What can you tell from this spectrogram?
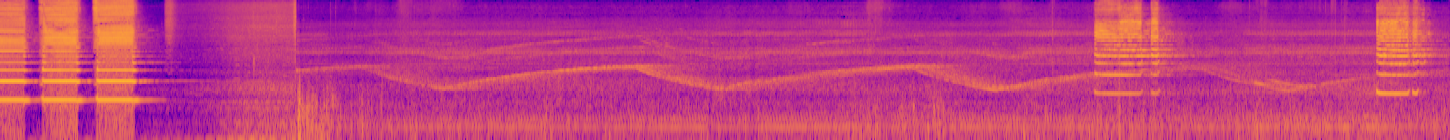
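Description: A locomotive horn sounds three times in quick succession over a deep diesel engine rumble. Then a siren wails slowly up and down over a steady diesel hum. Near the end a diesel shunting locomotive gives two short horn blasts, a few seconds apart.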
